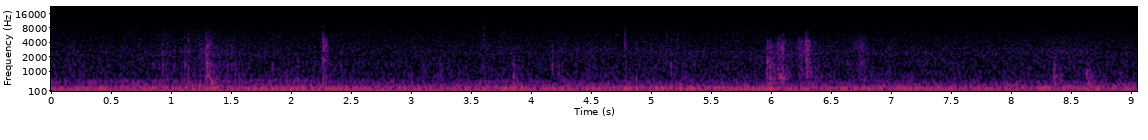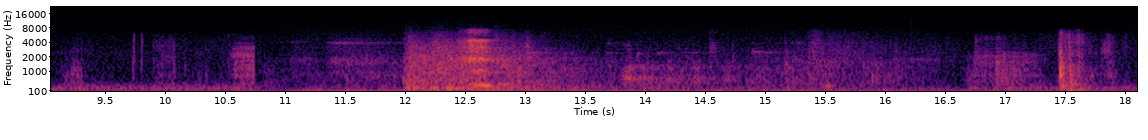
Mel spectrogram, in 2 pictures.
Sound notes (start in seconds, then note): 13.9 creaking; 16.0 loud clanging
